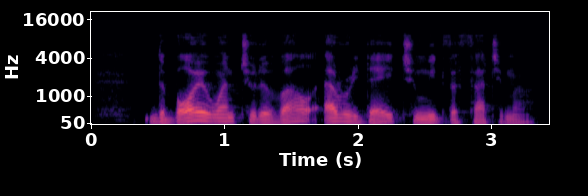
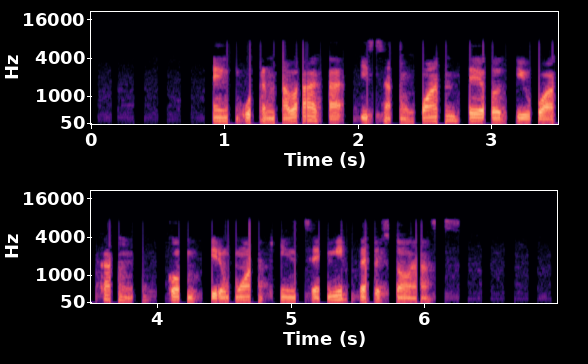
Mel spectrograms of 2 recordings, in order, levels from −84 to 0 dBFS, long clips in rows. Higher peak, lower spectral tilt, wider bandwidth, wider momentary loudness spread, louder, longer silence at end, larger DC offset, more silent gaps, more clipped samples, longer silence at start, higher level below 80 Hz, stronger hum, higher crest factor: second, -20 dBFS vs -2 dBFS; about the same, -6 dB/octave vs -7 dB/octave; first, 11.5 kHz vs 7.8 kHz; first, 13 LU vs 7 LU; second, -40 LUFS vs -20 LUFS; second, 0.15 s vs 0.8 s; neither; second, none vs 5.74-5.79 s; neither; second, 0.45 s vs 0.9 s; second, -74 dBFS vs -50 dBFS; neither; about the same, 20 dB vs 18 dB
